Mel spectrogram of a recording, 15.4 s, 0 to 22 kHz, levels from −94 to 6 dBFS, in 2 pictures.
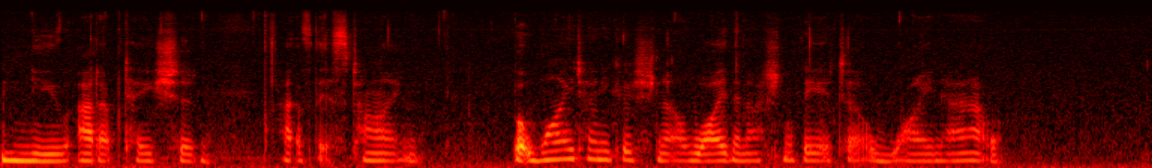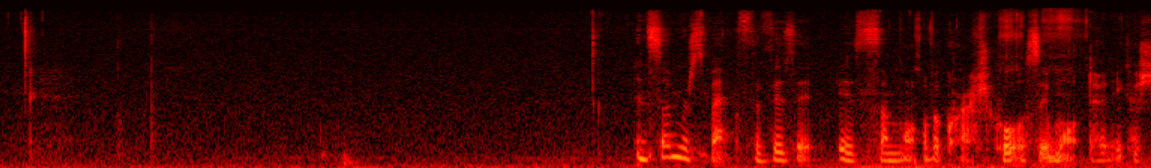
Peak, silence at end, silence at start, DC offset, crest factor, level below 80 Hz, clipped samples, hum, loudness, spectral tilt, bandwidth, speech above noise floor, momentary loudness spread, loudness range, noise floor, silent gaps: -18 dBFS; 0 s; 0 s; under 0.1%; 28 dB; -66 dBFS; under 0.1%; none; -44 LUFS; -5 dB/octave; 17.5 kHz; 22 dB; 24 LU; 15 LU; -66 dBFS; none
